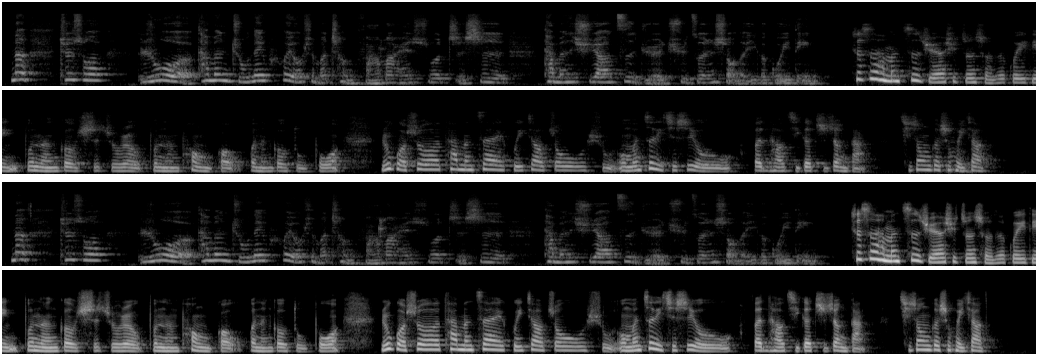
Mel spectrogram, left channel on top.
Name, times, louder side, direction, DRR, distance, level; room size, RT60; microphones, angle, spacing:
voice 1, 0.1-8.2 19.8-20.0, left 1 dB, 15° left, 1.1 m, -38 dB
voice 2, 8.5-19.0 19.3-20.2, right 6 dB, 75° right, 0.3 m, -26 dB
6.4 x 5.3 x 6.3 m
head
